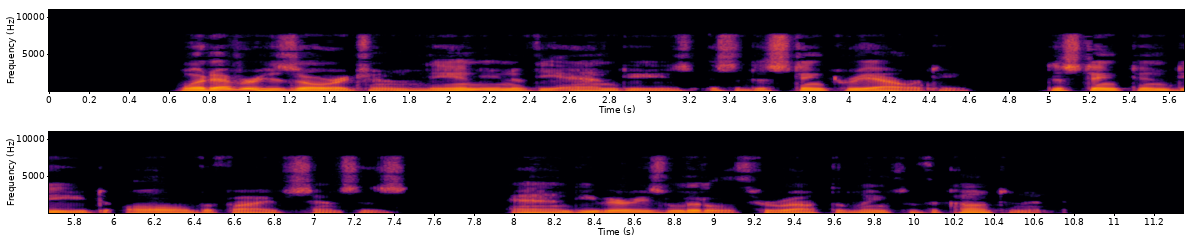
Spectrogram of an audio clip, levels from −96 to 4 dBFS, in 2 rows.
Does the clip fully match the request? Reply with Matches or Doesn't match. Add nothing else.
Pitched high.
Doesn't match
